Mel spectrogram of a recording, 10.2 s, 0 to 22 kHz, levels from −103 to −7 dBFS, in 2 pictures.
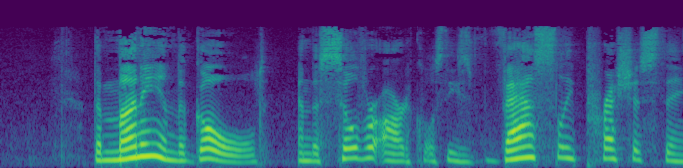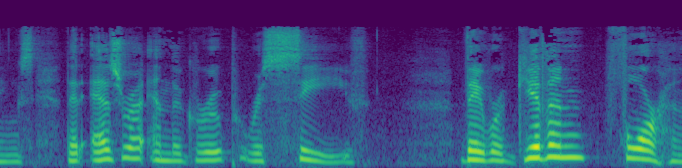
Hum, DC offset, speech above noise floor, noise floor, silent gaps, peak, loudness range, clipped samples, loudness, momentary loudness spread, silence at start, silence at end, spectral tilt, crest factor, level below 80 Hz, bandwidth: none; under 0.1%; 38 dB; -65 dBFS; none; -6 dBFS; 7 LU; under 0.1%; -27 LUFS; 19 LU; 0.7 s; 0 s; -5.5 dB/octave; 20 dB; -72 dBFS; 11.5 kHz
